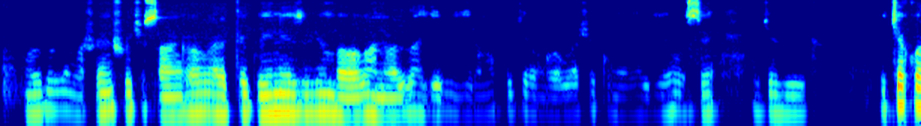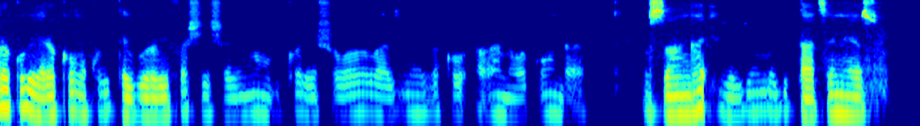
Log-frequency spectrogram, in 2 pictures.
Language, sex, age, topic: Kinyarwanda, male, 18-24, education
